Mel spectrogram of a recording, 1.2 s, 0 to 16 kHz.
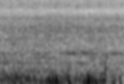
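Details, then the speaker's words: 2003 Subaru Outback after AC compressor clutch bearing replacement and new belts, idling in neutral with AC off and clutch disengaged: even idle with a faint steady belt whir, no squeal, grinding or rattle; accessory drive sounds healthy. "engine off neutral break on and everything's spinning nicely and you can see the clutch is not engaged"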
